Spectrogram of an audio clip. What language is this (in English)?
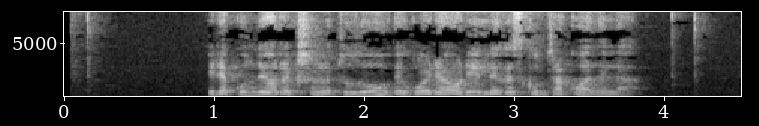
Basque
